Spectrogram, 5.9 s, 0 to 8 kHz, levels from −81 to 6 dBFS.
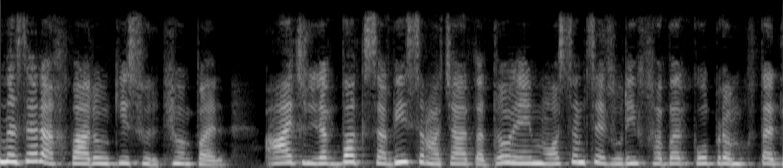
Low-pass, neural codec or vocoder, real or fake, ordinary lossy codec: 7.2 kHz; codec, 16 kHz, 1 kbps, FunCodec, trained on LibriTTS, 50 frames a second; fake; none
